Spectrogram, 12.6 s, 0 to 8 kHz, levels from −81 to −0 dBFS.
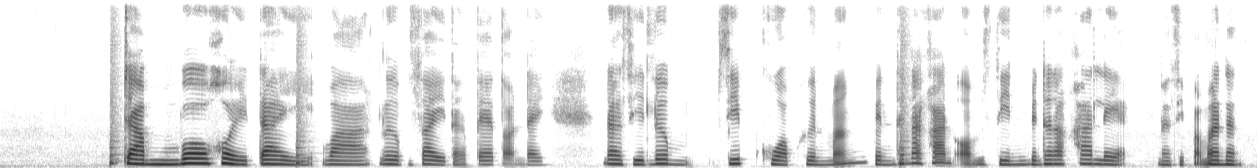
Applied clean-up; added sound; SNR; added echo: none; Snare drum; 16 dB; none.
